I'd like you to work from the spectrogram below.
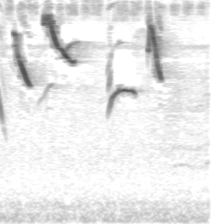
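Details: Brief yellow-fronted canary (Serinus mozambicus) phrase: a few high downward-sweeping whistles and a long level whistled note, spaced by short gaps.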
